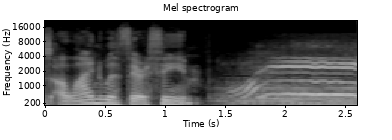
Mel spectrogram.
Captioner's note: CATWOMAN meows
